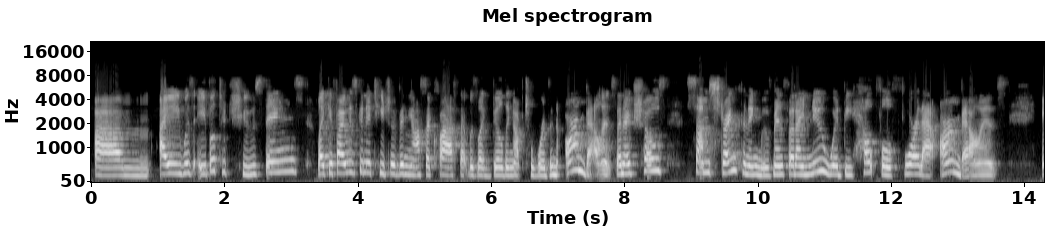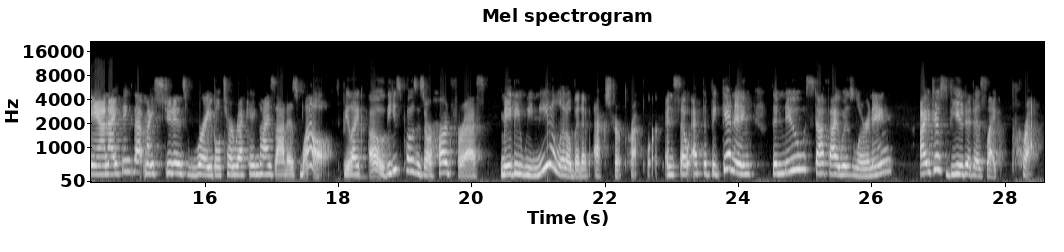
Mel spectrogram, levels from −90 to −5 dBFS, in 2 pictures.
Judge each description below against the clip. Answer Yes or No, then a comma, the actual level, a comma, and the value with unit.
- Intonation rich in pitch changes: No, average, 3.5 semitones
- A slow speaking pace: No, average, 195 wpm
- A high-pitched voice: Yes, very high, 255 Hz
